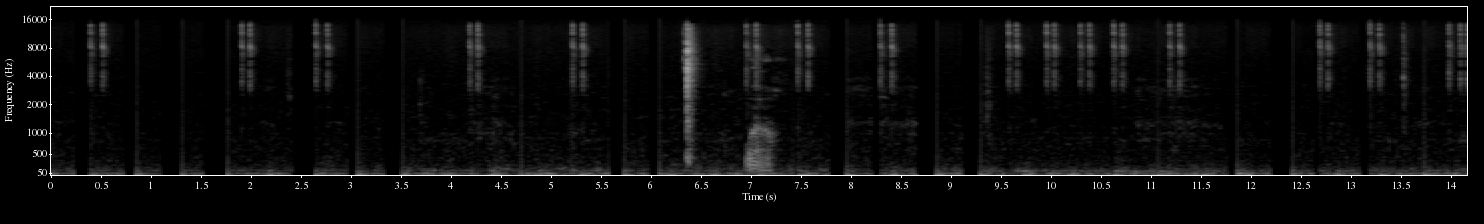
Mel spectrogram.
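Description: Faint key presses on a computer keyboard, in short clusters of a few clicks with brief pauses between. One louder, brief sound comes about halfway through.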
